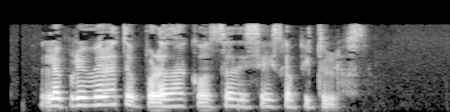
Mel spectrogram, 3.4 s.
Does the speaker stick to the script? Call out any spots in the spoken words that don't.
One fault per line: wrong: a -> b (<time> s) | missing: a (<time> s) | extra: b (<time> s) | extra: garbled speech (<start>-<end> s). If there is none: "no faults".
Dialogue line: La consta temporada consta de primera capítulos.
wrong: consta -> primera (0.5 s)
wrong: primera -> seis (1.8 s)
